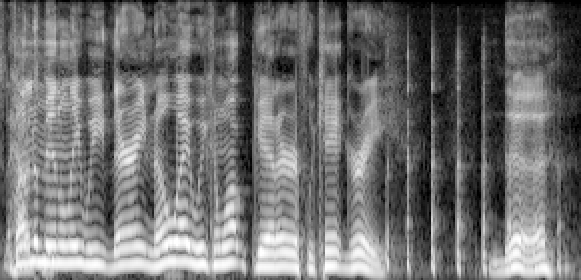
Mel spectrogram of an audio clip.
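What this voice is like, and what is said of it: Put-on hillbilly accent. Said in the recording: “my hillbilly hickish voice”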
